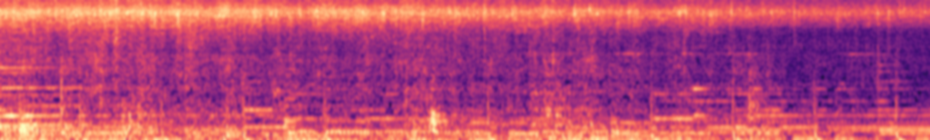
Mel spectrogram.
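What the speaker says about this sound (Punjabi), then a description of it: "ਅਦਰਕ ਲਸਣ ਨੂੰ ਭੁੰਨਾਂਗੇ" Ginger and garlic fry in a pan with a loud, continuous sizzle and intermittent scraping and clinks of stirring close by. No one speaks.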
